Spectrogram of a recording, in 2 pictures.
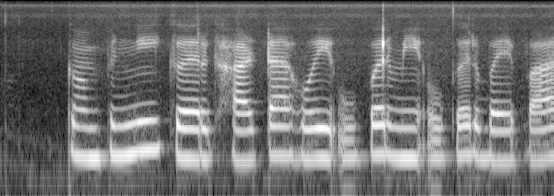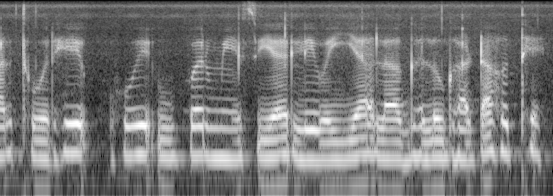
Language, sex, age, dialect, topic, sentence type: Chhattisgarhi, female, 51-55, Northern/Bhandar, banking, statement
